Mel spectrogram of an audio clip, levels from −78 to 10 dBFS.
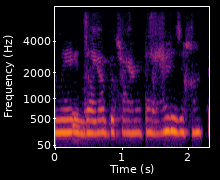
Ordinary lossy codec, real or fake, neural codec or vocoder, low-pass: none; fake; codec, 24 kHz, 0.9 kbps, WavTokenizer, medium speech release version 2; 7.2 kHz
